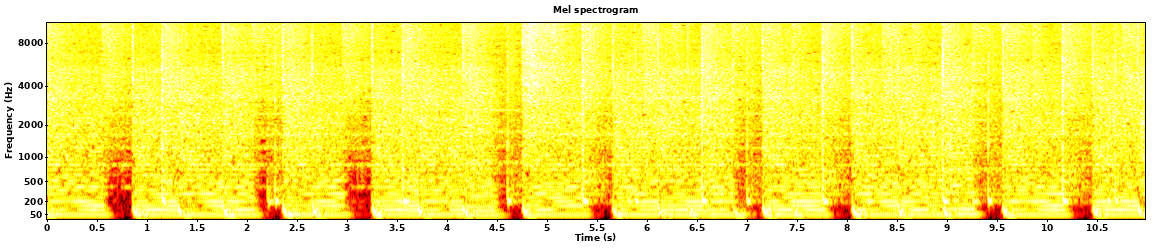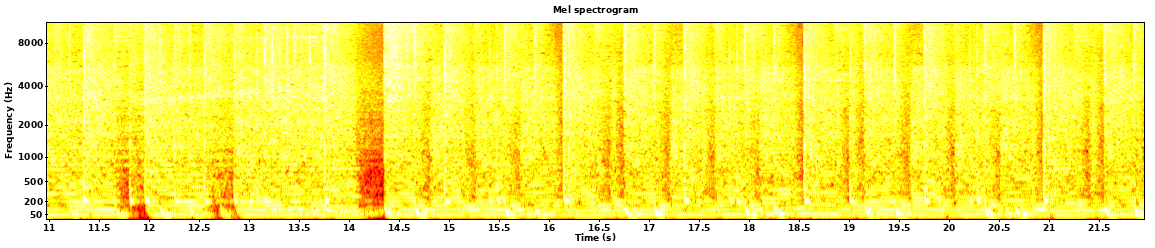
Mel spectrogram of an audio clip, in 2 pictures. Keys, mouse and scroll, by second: 3.3 click, 5.4-9.6 drag, 11.7 click.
